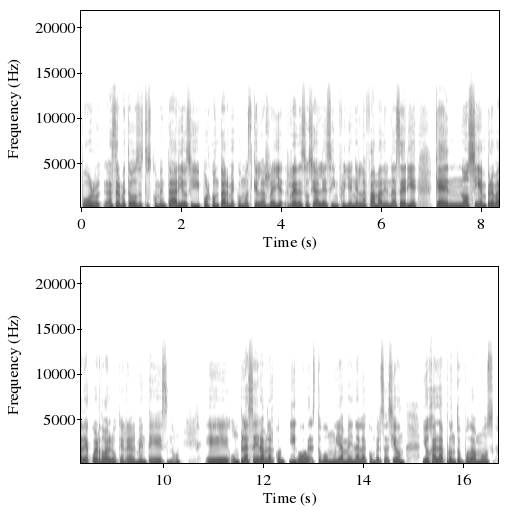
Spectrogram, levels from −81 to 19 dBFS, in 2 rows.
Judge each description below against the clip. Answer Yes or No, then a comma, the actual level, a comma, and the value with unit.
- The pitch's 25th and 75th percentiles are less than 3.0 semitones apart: Yes, narrow, 2.5 semitones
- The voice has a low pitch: No, medium, 165 Hz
